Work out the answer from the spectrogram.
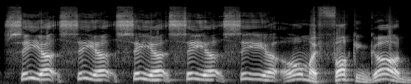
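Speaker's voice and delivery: high, loud repeated yelps; exclaiming loudly. Real, not acted. Streamer sending someone off with see ya, high yelling. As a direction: yell it high over and over.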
